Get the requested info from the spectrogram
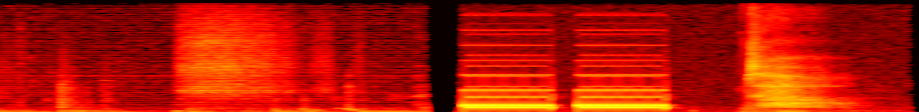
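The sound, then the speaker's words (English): A telephone bell rings twice in loud, even bursts with a short gap between, preceded by soft rustling and breathy noises and followed by a sharp exhale. “B is the phone again. Don't get it though.”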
